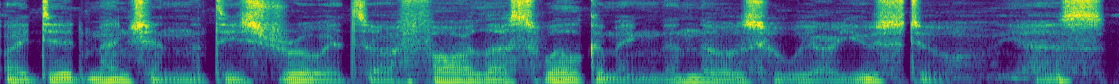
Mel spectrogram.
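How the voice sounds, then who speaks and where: A wary, patient wizard tutor, played by a man, with a deep, husky voice. He speaks formally and with dry restraint, as in a fantasy audio drama. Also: lively intonation, measured pace, a little mellow, dry recording, heavily acted. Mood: apprehensive.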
